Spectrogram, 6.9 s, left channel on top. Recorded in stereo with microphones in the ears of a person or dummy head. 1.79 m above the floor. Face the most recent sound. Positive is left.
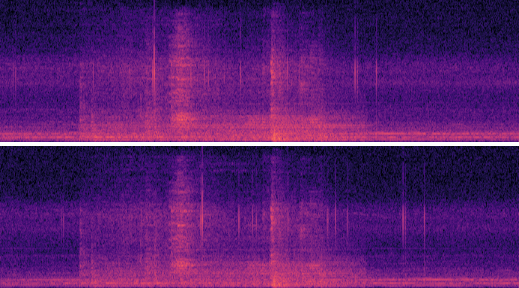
turn(degrees=0)  # may be behind; listen again after turning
